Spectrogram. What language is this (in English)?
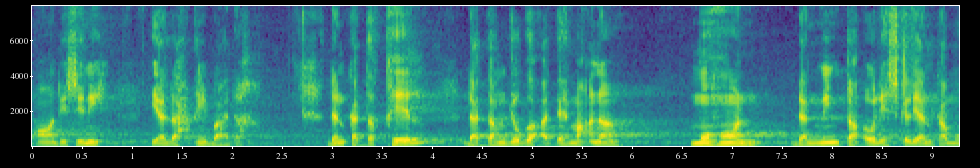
Malay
